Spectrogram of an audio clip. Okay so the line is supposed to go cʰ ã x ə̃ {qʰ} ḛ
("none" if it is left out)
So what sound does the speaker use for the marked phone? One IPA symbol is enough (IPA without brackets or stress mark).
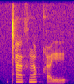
qʰ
